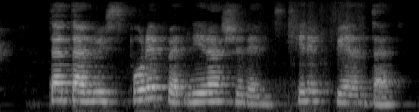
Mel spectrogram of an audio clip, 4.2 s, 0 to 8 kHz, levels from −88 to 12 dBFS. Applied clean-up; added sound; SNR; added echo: neural separator model SepFormer DNS4.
